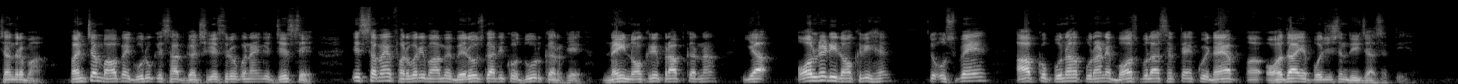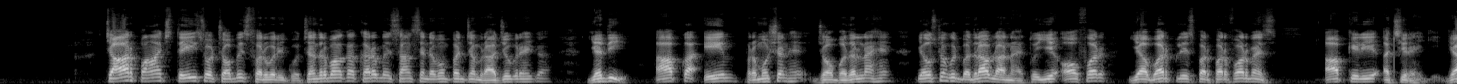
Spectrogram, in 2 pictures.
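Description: At 28.52 to 28.54 s a single loud pop, about 5 dB above the speech, cracks over it. This is likely a voltage spike from a plug, switch or static discharge.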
